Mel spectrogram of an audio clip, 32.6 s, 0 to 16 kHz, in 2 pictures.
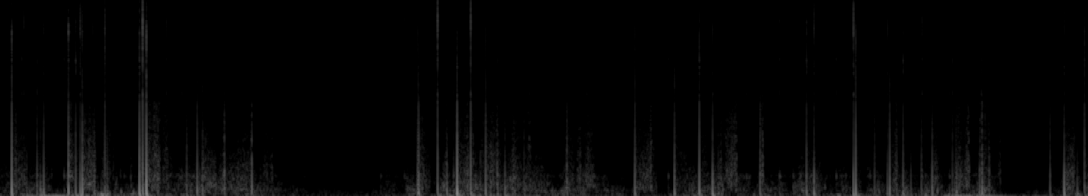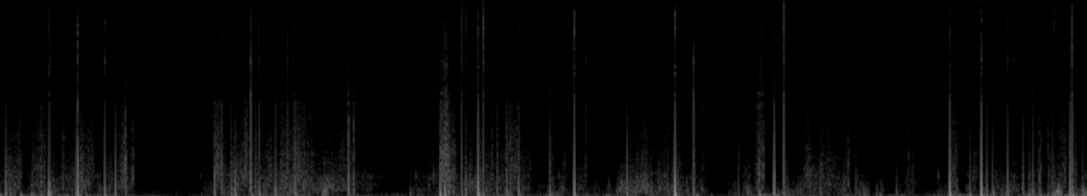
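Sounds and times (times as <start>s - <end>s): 
tapping and scratching on a microphone: 0.0s - 4.2s, 5.7s - 15.1s, 15.7s - 18.4s, 19.4s - 32.6s.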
